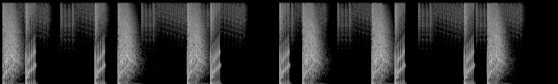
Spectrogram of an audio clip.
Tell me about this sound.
Music > Multiple instruments
SIMPLE BEAT THAT I MADE ON FL STUDIO
i don't have great composing skills, but i hope you enjoy it, you can use for free in your project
